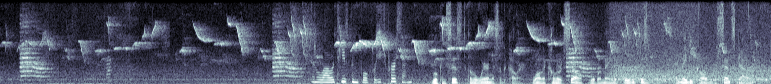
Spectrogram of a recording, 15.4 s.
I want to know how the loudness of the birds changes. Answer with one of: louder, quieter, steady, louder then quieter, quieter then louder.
louder then quieter.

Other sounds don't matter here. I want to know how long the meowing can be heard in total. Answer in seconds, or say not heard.
4 s.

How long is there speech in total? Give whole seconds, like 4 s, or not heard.
9 s.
